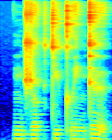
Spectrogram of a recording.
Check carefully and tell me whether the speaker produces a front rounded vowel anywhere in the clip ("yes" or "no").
yes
